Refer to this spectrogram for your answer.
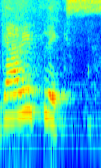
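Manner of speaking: mocking, drawn-out delivery.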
